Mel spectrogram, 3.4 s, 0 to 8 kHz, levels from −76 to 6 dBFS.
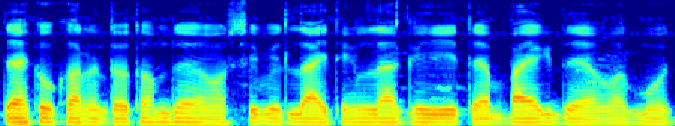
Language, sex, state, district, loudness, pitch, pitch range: Chakma, male, Tripura, West Tripura, -18 LUFS, 100 Hz, 95-100 Hz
